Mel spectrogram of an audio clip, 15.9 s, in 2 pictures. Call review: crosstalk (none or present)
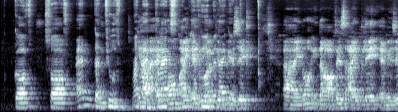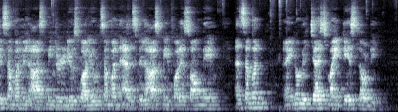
present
